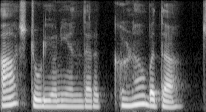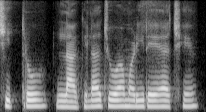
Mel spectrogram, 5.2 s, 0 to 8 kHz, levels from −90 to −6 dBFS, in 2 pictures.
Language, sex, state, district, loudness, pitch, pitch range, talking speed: Gujarati, female, Gujarat, Valsad, -21 LUFS, 165 Hz, 155-170 Hz, 140 wpm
